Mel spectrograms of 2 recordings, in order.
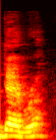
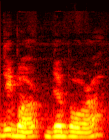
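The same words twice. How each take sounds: First: Deborah as DEB-ruh, stress first; American pronunciation of Deborah. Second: Deborah as dih-BOR-uh, stress in the middle; her pronunciation of Deborah. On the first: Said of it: "We would pronounce it Deborah". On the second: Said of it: "She pronounces it". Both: Shown as a demonstration.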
